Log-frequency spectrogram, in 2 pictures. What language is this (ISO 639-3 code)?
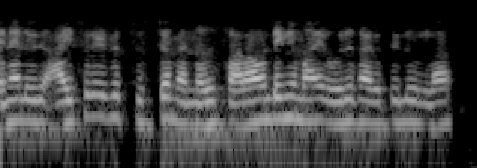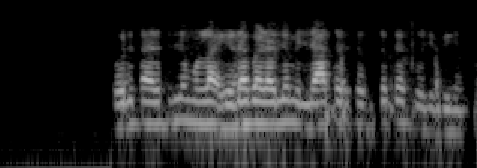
mal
